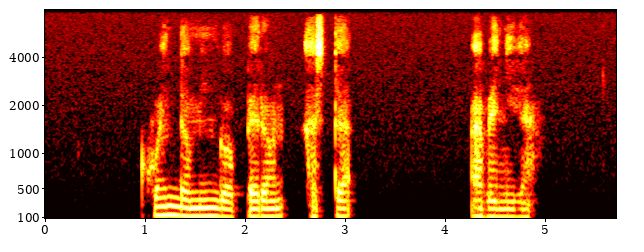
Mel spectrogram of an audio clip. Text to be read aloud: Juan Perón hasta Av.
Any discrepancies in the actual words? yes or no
yes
